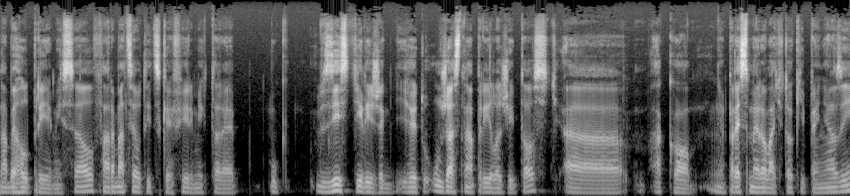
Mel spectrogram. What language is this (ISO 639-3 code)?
slk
